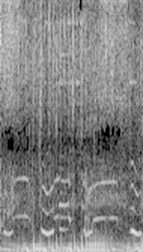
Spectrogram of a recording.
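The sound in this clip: A puppy whimpers in thin, high whines that waver and bend in pitch, running continuously and loudly for about two seconds.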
